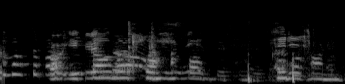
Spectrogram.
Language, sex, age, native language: Icelandic, female, 10, Icelandic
